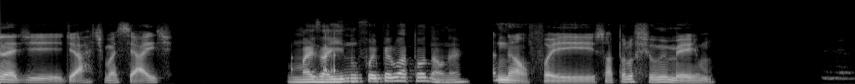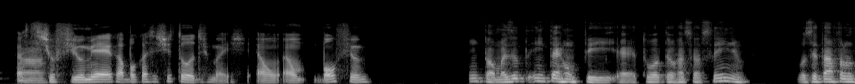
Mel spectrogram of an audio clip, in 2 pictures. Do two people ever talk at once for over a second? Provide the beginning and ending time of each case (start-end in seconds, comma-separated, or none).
none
